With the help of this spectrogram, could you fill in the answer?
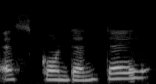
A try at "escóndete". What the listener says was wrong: Well, actually, there's not, you're putting an N in here, right here. It's just escóndete.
